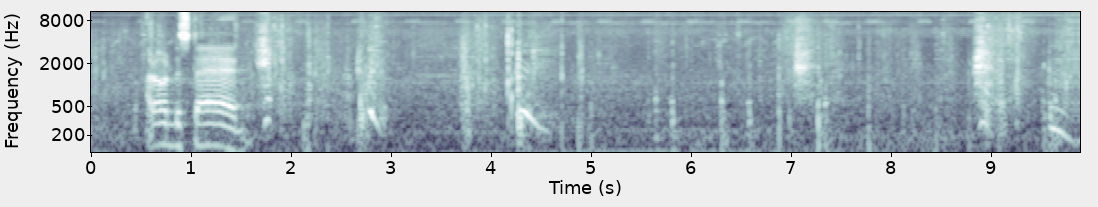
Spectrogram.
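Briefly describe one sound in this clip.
Wooden poles creak and knock as someone climbs a scaffold.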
